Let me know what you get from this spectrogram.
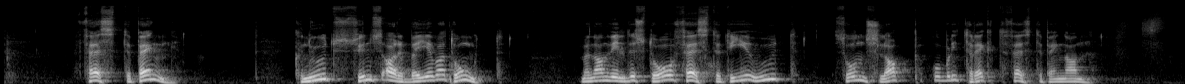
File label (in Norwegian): festeti, numedalsmal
